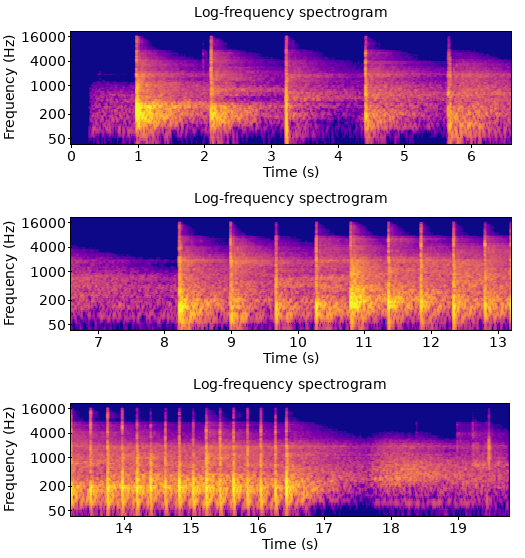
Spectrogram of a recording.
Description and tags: steps in corridor
I recorded this in a racket ball room/court for the cool echoing effects. You can use this for any creative thing!!
dreamlike, echo, unearthly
